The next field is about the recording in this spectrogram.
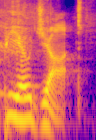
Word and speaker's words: Peugeot: Ooh, you know how to pronounce that. – Yes, I do. – Peugeot.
